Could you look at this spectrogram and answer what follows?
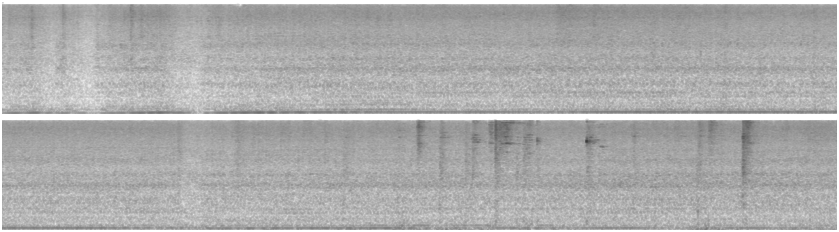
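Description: Diesel railcar running along the track: a steady low engine drone under a haze of wheel and rushing air noise, with several sharp clicks in the last few seconds.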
